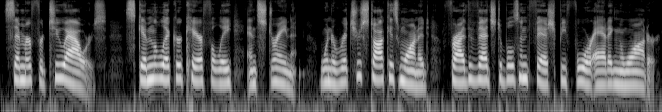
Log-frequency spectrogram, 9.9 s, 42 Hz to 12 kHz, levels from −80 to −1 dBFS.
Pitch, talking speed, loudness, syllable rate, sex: 190 Hz, 155 wpm, -19 LUFS, 4.6 syllables/s, female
